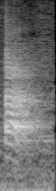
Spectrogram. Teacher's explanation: The diphthong I becomes ah, and it's not a lengthened ah like you hear in a Mississippi accent, but it's ah, as in tanny, man, just like that.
